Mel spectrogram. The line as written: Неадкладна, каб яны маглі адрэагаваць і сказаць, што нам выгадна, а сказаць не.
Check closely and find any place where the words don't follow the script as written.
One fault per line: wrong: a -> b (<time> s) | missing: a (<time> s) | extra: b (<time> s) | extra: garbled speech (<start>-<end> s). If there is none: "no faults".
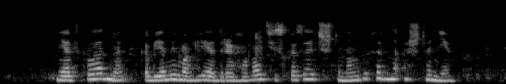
wrong: сказаць -> што (4.2 s)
